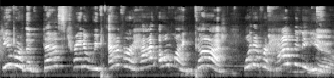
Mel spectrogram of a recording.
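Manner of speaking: high, loud gushing praise; a clerk raves about her former trainer, high and loud; raving. Retold or imitated. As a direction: gush like a thrilled old colleague. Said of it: "she starts raving".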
